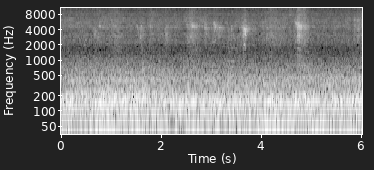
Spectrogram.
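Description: Steady outdoor background noise with a low rumble, and a few short, high chirps spaced about a second apart.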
